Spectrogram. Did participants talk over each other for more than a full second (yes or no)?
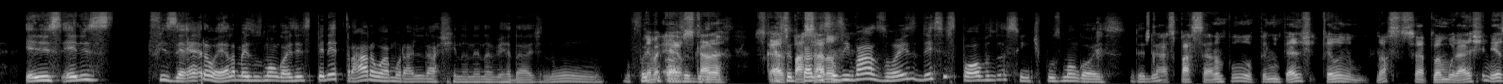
yes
